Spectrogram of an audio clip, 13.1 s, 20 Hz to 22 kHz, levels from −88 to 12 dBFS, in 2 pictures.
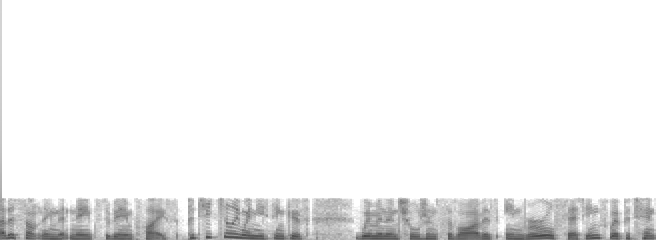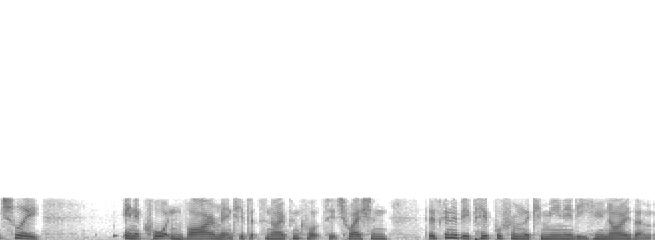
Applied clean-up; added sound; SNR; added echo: none; none; none; none.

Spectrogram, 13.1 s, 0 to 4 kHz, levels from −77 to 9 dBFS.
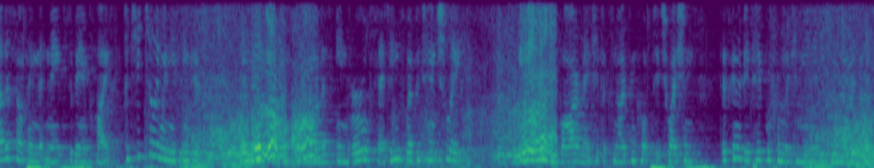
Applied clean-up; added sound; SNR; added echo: none; Zipper (clothing); -3 dB; reverberation time 1.7 s.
